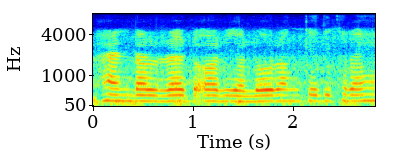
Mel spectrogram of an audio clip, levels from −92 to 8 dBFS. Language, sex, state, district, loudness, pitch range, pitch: Hindi, female, Maharashtra, Mumbai Suburban, -16 LUFS, 185-190 Hz, 190 Hz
